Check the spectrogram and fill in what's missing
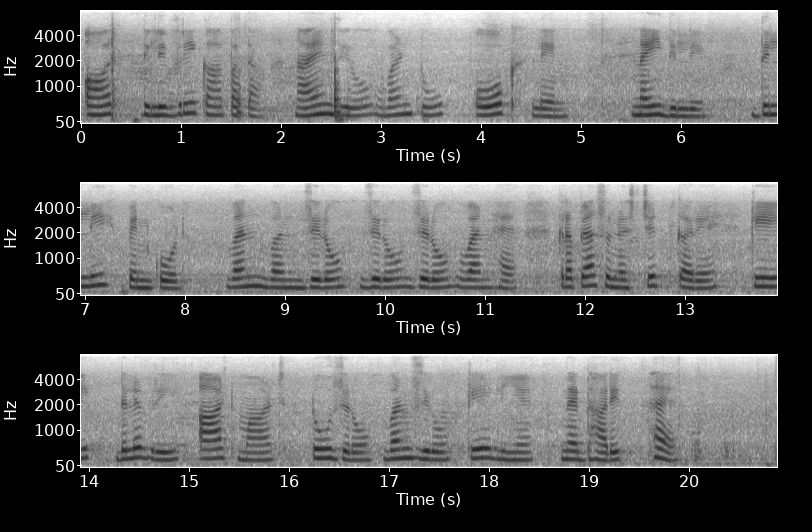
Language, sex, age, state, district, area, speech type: Hindi, female, 30-45, Madhya Pradesh, Harda, urban, read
